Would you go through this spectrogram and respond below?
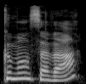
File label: conversation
